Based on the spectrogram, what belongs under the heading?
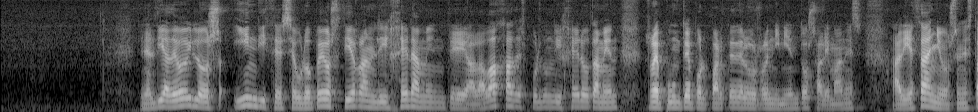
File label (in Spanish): radio; indices europeos a la baja y el spx a por los 5000 puntos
